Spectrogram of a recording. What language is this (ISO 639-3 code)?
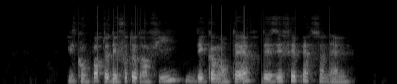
fra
